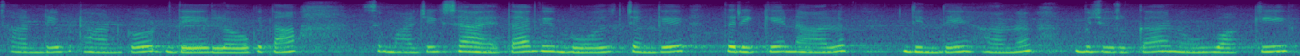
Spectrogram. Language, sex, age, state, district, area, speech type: Punjabi, female, 18-30, Punjab, Pathankot, urban, spontaneous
